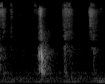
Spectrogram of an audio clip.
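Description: A deck of tarot cards shuffled by hand in three quick, crisp riffling bursts, close up and fairly quiet, with no voices.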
